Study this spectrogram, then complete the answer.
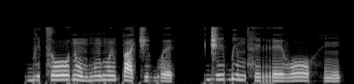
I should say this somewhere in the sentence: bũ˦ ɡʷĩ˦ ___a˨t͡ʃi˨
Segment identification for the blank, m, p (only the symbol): p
